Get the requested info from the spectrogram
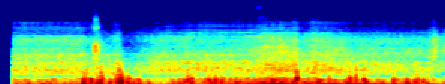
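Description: Lifted four-wheel-drive rock crawler's engine running under load as it crawls over granite boulders, with a few short knocks. A low, steady engine drone sets in about halfway through.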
